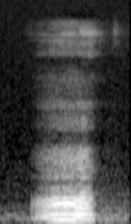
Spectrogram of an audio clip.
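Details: American Bully reacting to its own reflection: a single low, rumbling growl of just under a second, swelling and then cutting off, in a quiet indoor room with a faint background hum.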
